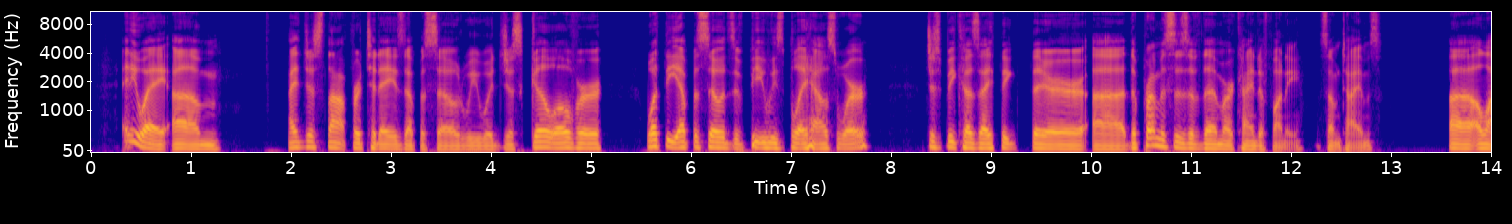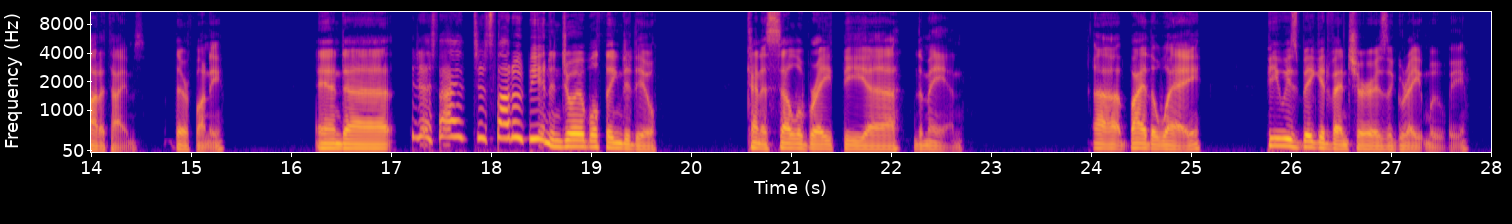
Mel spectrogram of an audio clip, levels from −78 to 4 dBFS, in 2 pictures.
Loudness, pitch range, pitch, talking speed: -15 LUFS, 80-120 Hz, 95 Hz, 165 wpm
